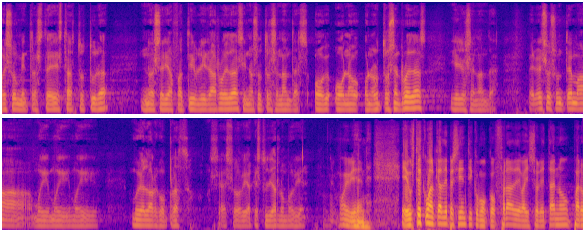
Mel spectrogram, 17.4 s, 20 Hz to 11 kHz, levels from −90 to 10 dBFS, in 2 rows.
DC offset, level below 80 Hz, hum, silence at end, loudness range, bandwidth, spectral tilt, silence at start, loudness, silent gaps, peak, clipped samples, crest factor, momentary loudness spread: under 0.1%; -48 dBFS; none; 0 s; 11 LU; 11 kHz; -4.5 dB/octave; 0 s; -21 LUFS; none; -2 dBFS; under 0.1%; 20 dB; 14 LU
